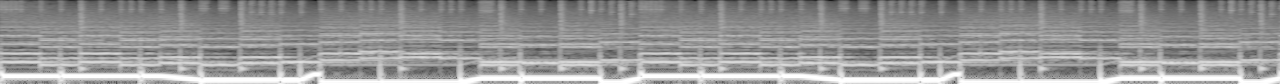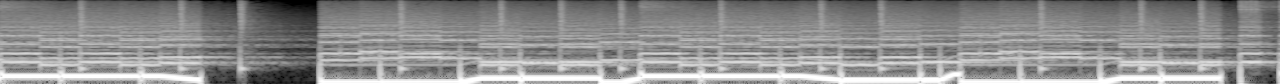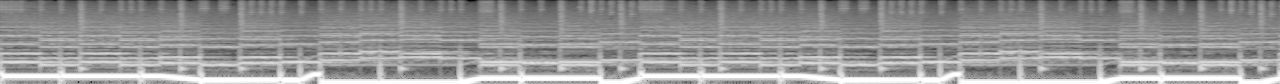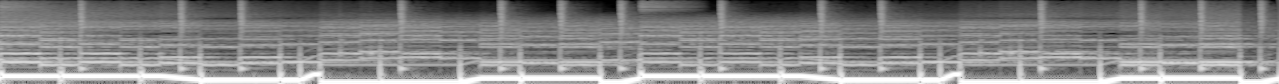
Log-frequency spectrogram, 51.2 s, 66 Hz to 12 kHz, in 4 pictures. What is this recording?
Arcade Trap Loop
I tried to make a modern trap arcade type beat to make the videogame sound fresh, 'cause it's 2020 and normal chiptune is a little boring :p
hip, hiphop, music, videogame, trap, bpm, modern, hop, beat, games, song, arcade, loop, video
